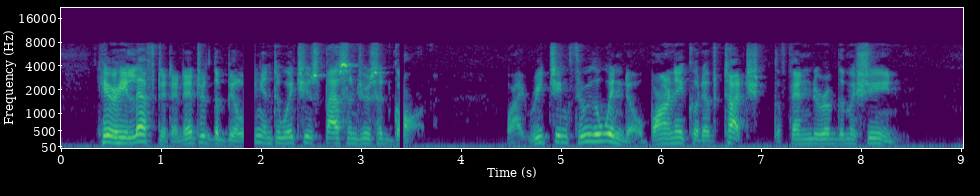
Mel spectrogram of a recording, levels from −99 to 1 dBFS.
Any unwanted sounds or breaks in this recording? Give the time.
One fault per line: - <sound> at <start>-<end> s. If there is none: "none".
- dropout at 1.8-1.9 s
- dropout at 3.4-3.4 s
